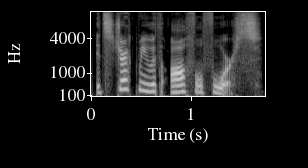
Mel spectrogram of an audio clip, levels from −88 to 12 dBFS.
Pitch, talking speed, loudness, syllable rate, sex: 270 Hz, 205 wpm, -17 LUFS, 5.1 syllables/s, female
